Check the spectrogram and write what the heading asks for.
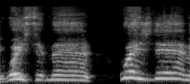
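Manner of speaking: high-pitched imitated shout; mock yell. Retelling a biker chick's order, high mock yell. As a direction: call it out high, egging on an attack.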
